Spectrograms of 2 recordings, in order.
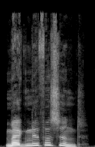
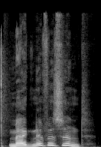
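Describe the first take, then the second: First: Much higher, louder faked rapture; hammed-up forced awe; imitation of enthusiasm. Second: High overdone excitement; mock enthusiasm. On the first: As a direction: gush over it with fake delight. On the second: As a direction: fake a big thrill. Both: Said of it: "with a good imitation of enthusiasm".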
